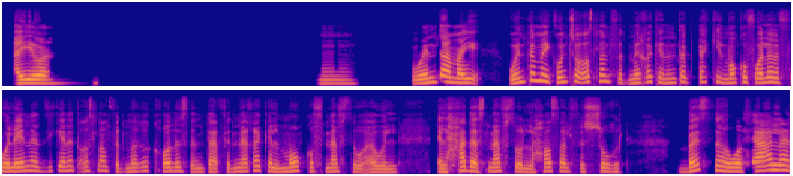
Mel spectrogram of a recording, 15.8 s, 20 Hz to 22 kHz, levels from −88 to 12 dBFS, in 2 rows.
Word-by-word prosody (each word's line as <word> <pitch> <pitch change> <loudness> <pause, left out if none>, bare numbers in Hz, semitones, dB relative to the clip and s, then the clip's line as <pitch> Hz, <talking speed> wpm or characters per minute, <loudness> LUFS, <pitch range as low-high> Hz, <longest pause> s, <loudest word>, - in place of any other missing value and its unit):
أيوه. 185 0 +7 2.7
إمم. 175 -1 -8 0.5
وأنت 200 +9 +3
ما 225 -5 +7
ي 200 -1 +1 0.3
وأنت 220 - +1
ما 300 -2 +5
يكونش 250 0 0
أصلًا 250 +4 +1
في 225 - -6
دماغك 200 +6 -3
إن 210 - -1
أنت 205 +4 -2
بتحكي 235 0 -5
الموقف، 210 +2 0
ولا 225 +2 +4
فُلانة 190 +1 +2
دي 195 -1 -10
كانت 210 +1 -3
أصلًا 205 +2 -5
في 195 -5 -6
دماغك 180 +5 -6
خالص، 185 -3 -1
أنت 160 +1 -4
في 165 +2 -3
دماغك 185 +5 -3
الموقف 185 +2 -1
نفسه 165 -4 -4
أو 145 0 0
ال 145 0 -5 0.4
الحدث 190 +4 +2
نفسه 185 -1 -1
اللي 155 -2 -2
حصل 185 +2 -2
في 175 - -23
الشغل، 165 +1 -3 0.6
بس 195 +10 +1
هو 185 -3 +3
فعلًا 230 +5 +4
190 Hz, 150 wpm, -21 LUFS, 175-215 Hz, 2.7 s, أيوه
